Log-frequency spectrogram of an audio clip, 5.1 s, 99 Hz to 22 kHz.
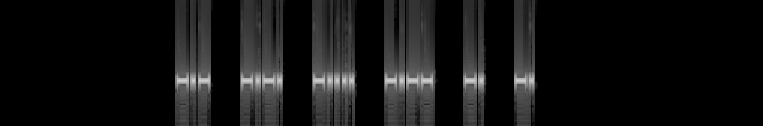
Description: Morse code, heard as a keyed tone, about 52 wpm, spaced as for 28 wpm, 700 Hz. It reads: KC6YNN
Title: USA Call Signs - 3x Character Spacing - 50wpm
